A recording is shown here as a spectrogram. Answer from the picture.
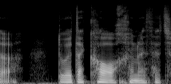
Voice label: "coch", Welsh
